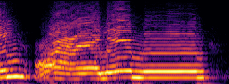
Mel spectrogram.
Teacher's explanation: عین پڑھیں گے، عالمین، حمزہ نہیں پڑھیں گے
